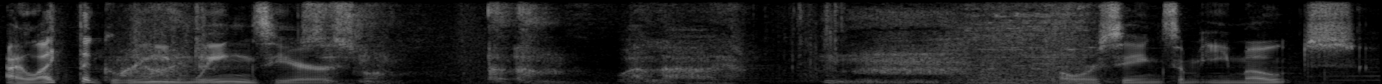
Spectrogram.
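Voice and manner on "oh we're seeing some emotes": ordinary talk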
